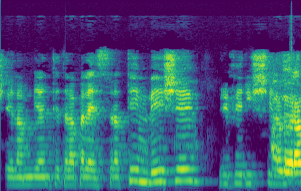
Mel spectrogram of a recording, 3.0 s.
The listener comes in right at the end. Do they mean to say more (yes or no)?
yes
